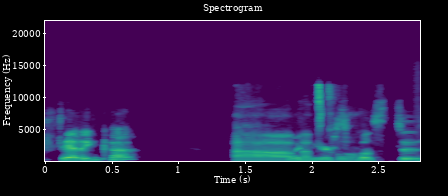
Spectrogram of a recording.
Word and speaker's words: Feringa: common name it's my my Mom was adopted by a Dutch person so it's a Dutch name which is cool is it but so it's like ferrinka uh when you're supposed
